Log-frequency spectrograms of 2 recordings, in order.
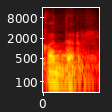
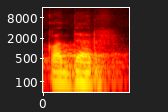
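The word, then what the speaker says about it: قدر: oleh orang mengatakan lailatul qadar. Padahal ayatnya sudah jelas. Inna anzalnahu fi lailatil qadri. Bukan lailatul qadari. Lailatul qadri khairum min alfi syahr. Maka berarti bacanya lailatul qadr bukan lailatul qadar.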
